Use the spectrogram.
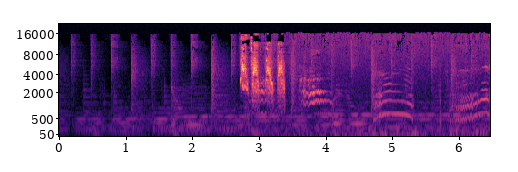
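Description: A kitten gives several high, thin meows, each rising and falling in pitch, over steady rhythmic background music. The meows come close together near the end, clear and fairly loud.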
